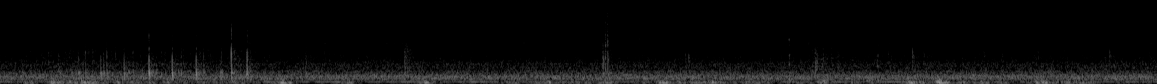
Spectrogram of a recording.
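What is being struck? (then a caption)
Knit textile sneaker with foam sole. Fingers scratch the flyknit textile upper of a hollow, multicolor Nike Kobe 9 high-top sneaker with a foam sole and handle its laces. The result is a quiet, steady, low, muffled rustle, broken by short, dry crackles and soft taps that die away instantly.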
